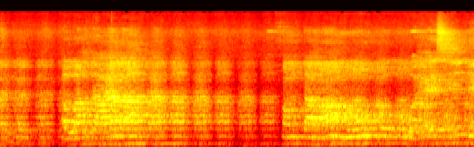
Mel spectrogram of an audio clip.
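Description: A man's voice chanting a melodic religious recitation, holding long notes, with short breaks a little under a second in and again around three to four seconds in.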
